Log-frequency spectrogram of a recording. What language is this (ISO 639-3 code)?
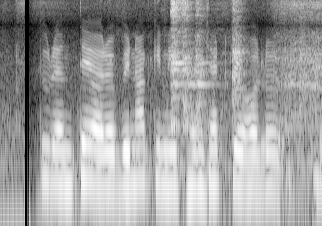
mai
